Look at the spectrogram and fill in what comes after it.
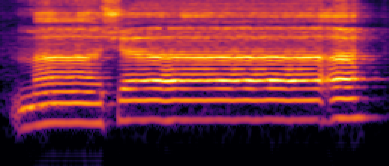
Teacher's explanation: حمزہ یا زبر ای، یا زیری، فی ای، صاد و پیش صو، را زبر را، صورا، تامیم دو زیر تم، فی ای صورت، میم الف زبر ما، شین الف مد زبر شا، ما شاء، حمزہ زبر آ، ما شاء، حرف مدہ کے بعد حمزہ اسی کلمے میں آئی ہوئی ہے، اس لیے مد متصل کا قاعدہ ہوگا۔ شین کو کھینچ کر پڑھیں گے۔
